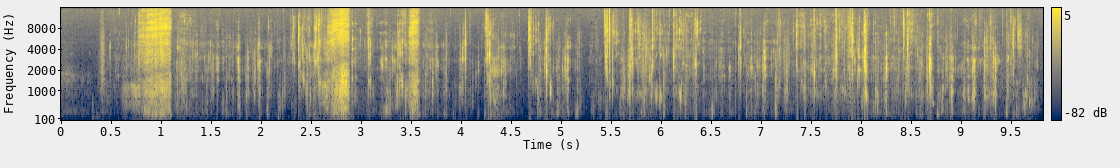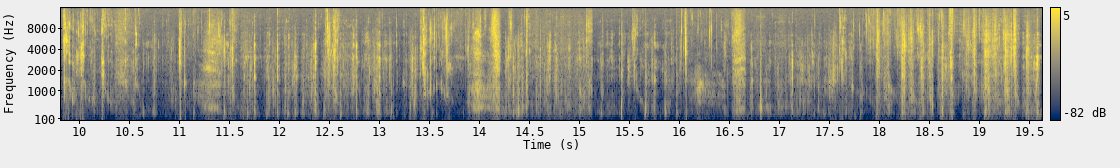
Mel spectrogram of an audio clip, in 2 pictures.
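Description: Close-miked mukbang eating: wet chewing and lip smacking with a dense run of quick crackling clicks as sausages, fish cake and kimbap from a spicy broth are eaten. Two louder bites come about one and three seconds in.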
